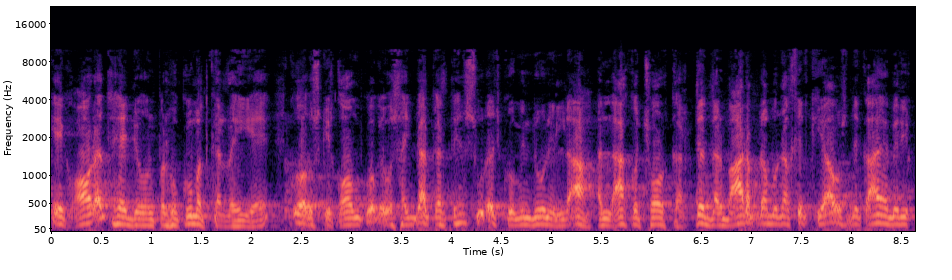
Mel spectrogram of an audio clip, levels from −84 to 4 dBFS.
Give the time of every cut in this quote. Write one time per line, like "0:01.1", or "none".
0:02.4
0:06.4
